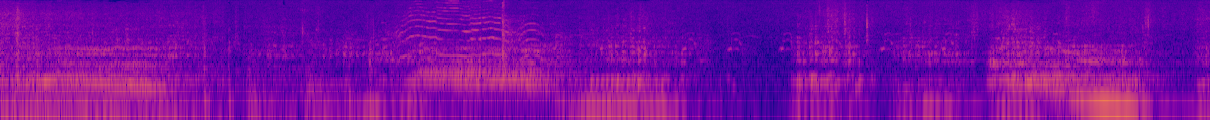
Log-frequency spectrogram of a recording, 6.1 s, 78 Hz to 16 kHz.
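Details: Lions in a fierce fight at sunrise on August 11, as three Birmingham males confront the Nkuhuma Pride and their cubs: deep, rasping roars and snarls overlap in a continuous, chaotic tangle, surging and fading several times.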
